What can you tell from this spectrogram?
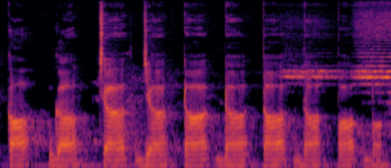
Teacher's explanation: जिनका उच्चारण करते समय मुख से कम वायु निकले, है ना, उनको बोलते हैं अल्प प्राण।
